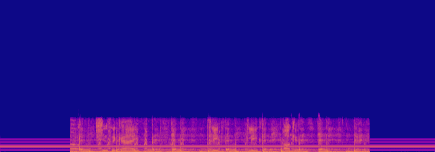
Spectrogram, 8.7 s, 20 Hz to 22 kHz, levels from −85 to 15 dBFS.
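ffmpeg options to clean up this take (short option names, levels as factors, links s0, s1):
-af "bandreject=f=380.4:t=h:w=4,bandreject=f=760.8:t=h:w=4,bandreject=f=1141.2:t=h:w=4,bandreject=f=1521.6:t=h:w=4,bandreject=f=1902:t=h:w=4,bandreject=f=890:w=30"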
